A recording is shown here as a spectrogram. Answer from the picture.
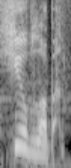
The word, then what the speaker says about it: Hublot: Hublot.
